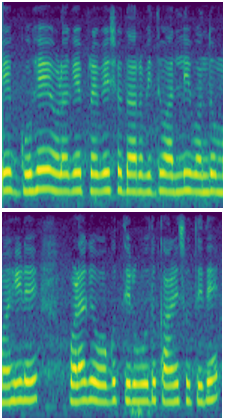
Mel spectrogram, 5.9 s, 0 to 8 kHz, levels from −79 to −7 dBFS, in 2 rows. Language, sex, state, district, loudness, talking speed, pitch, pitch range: Kannada, female, Karnataka, Koppal, -13 LUFS, 100 wpm, 255 Hz, 250-265 Hz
